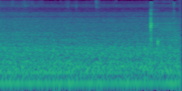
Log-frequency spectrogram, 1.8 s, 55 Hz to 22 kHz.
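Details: 2016 Arctic King 5000 BTU window air conditioner, model WWK05CR61N, 115 V, fan only on low drawing 0.475 A, 58.7 W: soft, even low hum with steady airflow and no rattle, scrape or wobble; fan motor runs cleanly.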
